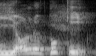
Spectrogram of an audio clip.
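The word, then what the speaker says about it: Joulupukki: But in Finnish he is called Yoluki. Okay. So that's a fun name again. Can you say Yoluki? Right. That's the pronunciation.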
